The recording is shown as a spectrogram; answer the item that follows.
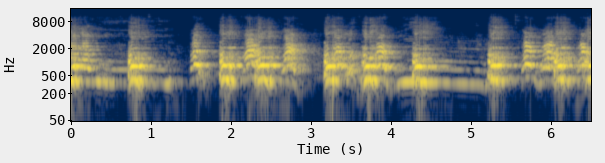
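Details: Pet dog during voice lessons giving a string of loud, tonal howl-like yowls and woo-woo vocalizations, each lasting about half a second to a second, with rich harmonics and rising-falling pitch, repeated with brief pauses.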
